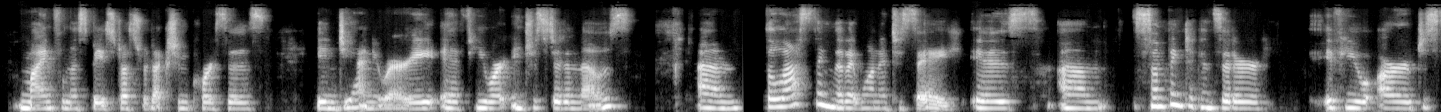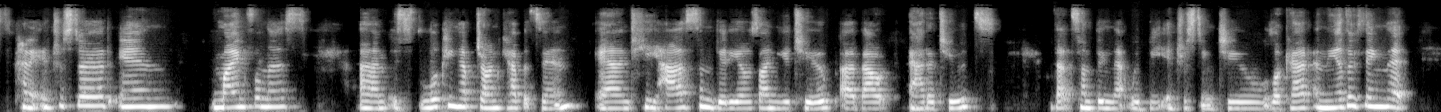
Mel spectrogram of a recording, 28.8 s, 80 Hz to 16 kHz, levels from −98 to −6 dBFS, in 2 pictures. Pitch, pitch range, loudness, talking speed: 220 Hz, 210-260 Hz, -13 LUFS, 135 wpm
